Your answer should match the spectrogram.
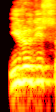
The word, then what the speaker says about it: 이로디스: 증축 46년 동안 이로디스 왕에 의해서 개혁성경에는 헤롯이라고 되어 있지만 헤롯이 아니고 엘라어로는 이로디스 왕입니다. 이로디스. 헤롯은 라틴식 발음이고 성경은 라틴어로 기록이 되어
